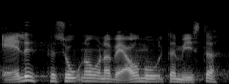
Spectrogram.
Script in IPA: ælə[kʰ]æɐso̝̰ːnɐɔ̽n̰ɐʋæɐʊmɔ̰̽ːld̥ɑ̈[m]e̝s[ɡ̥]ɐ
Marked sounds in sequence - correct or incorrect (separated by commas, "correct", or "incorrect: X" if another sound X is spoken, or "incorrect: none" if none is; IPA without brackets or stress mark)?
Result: incorrect: pʰ, correct, incorrect: d̥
